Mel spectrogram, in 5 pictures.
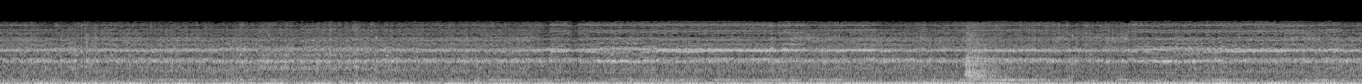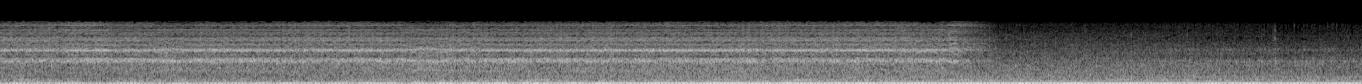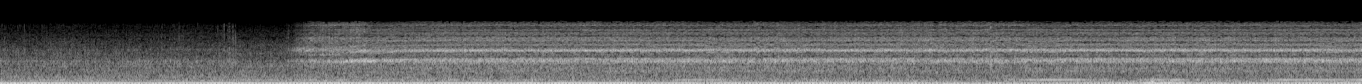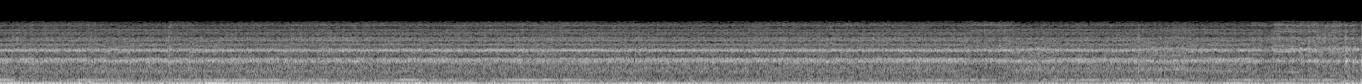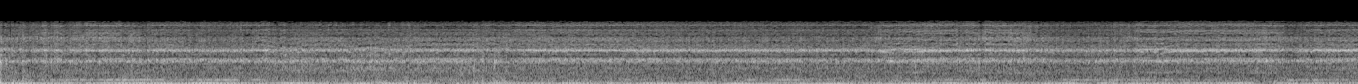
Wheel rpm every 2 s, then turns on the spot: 160, 160, 160, 160, 160, 160, 160, 160, 160, 160, 160, 110, 10, 20, 20, 120, 160, 160, 160, 160, 160, 160, 160, 160, 160, 160, 160, 160, 160, 160, 160, 160, 160, 160.
24-30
